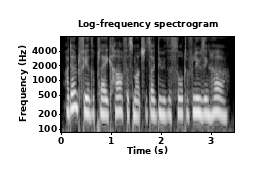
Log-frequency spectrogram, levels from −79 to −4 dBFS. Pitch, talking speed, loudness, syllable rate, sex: 210 Hz, 275 wpm, -17 LUFS, 5.6 syllables/s, female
